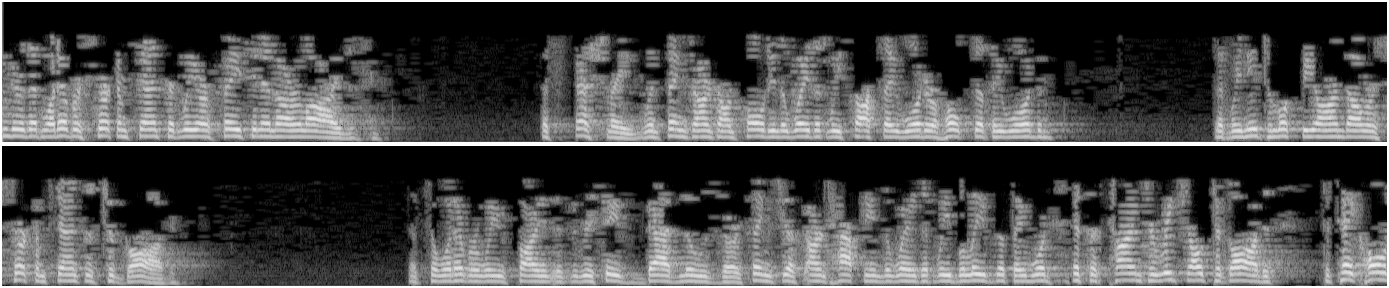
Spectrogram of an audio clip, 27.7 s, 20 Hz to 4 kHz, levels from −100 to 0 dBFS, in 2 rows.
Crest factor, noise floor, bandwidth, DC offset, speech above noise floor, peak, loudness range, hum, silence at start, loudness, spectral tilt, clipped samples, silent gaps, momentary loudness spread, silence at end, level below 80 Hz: 16 dB; -69 dBFS; 3.2 kHz; under 0.1%; 53 dB; 0 dBFS; 6 LU; none; 0 s; -16 LUFS; -11.5 dB/octave; under 0.1%; none; 7 LU; 0 s; -66 dBFS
